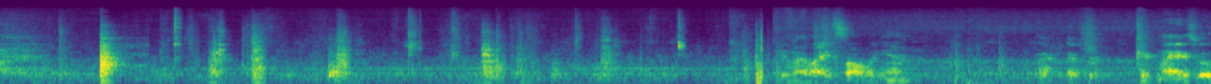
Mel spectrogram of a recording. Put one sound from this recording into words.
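Utensils clink and clatter on dishes and a pan.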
